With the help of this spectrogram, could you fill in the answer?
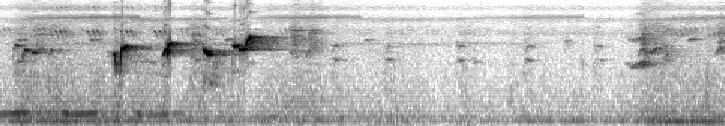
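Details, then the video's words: Sooty-headed bulbul singing in an aviary: one lively phrase of several rapid, liquid, up-slurred notes, followed by quiet. A faint second burst of chatter comes near the end over a low background hum. "kutilang emas gacor cor cor"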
